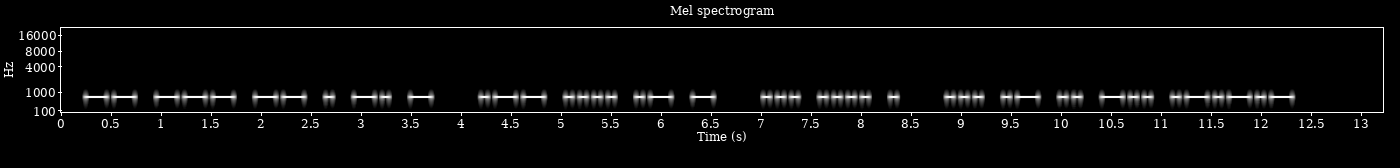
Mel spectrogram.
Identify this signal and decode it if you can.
Morse code, heard as a keyed tone, about 17 wpm, 700 Hz. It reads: MOMENT WHAT SHE SAID.
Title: Sentences from Top 1000 Words - Review Part 4 - 17wpm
